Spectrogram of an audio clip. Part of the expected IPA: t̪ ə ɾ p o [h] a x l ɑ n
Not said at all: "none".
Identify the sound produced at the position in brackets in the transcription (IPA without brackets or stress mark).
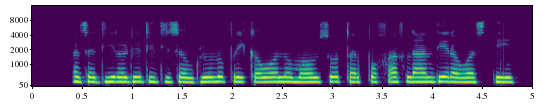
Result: x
